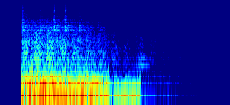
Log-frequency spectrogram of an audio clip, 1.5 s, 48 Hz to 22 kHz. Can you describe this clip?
Sound effects > Other
Sound Design Elements Impact SFX PS 073
cinematic, strike, transient, percussive, shockwave, rumble, hit, sfx, design, crash, sound, explosion, collision, effects, heavy, power, blunt, force, impact, audio, sharp, thudbang, game, hard, smash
